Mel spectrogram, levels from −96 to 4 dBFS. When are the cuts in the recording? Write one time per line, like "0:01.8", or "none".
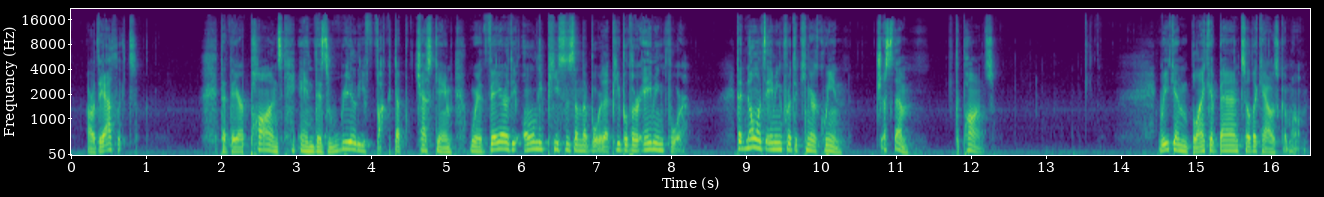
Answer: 0:14.5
